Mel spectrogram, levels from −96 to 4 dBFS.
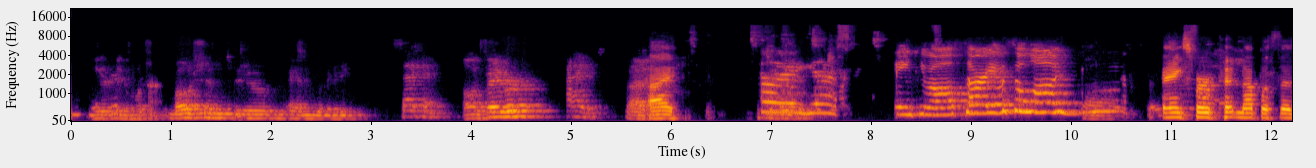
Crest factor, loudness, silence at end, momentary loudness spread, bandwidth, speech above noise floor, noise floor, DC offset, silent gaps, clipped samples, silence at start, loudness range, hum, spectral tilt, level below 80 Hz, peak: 20 dB; -21 LUFS; 0 s; 20 LU; 12 kHz; 39 dB; -60 dBFS; under 0.1%; none; under 0.1%; 0 s; 11 LU; none; -6 dB/octave; -68 dBFS; -2 dBFS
